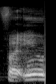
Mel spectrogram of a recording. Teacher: نون میں اخفا ہوگا، نون ساکن کے بعد تا ہے، حروف اخفا میں سے۔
